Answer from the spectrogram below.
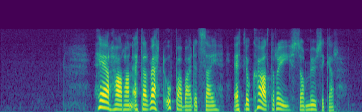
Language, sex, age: Norwegian, female, 51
